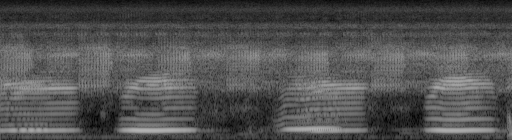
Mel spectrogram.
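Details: Balloon frogs calling at night in a backyard garden kept like their natural habitat: steady droning moans, about one second each, given in quick overlapping succession that forms a continuous chorus.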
